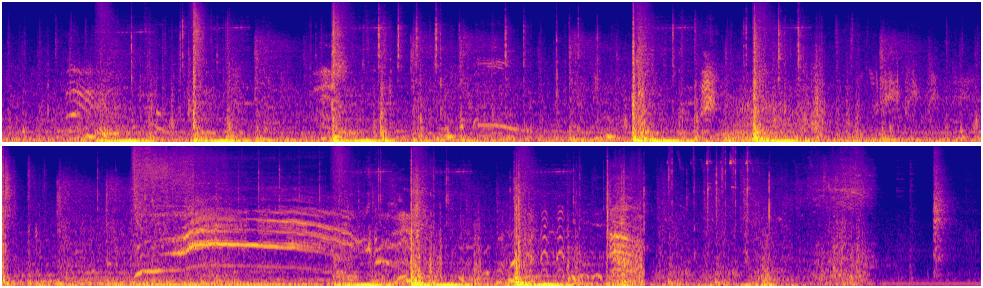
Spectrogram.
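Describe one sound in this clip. Punches and kicks land with heavy thuds in a game fight.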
